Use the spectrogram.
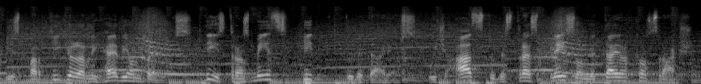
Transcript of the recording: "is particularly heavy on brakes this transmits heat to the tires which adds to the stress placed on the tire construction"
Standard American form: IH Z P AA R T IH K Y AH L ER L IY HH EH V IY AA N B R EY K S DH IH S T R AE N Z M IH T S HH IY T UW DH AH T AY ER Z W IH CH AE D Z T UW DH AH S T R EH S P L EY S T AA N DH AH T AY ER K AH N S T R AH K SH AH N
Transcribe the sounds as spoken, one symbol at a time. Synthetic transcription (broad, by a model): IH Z P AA R T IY K Y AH L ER L IY HH EH V IY AA N B R EY K S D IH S T R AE N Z M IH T S HH IY T UW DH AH T AY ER S W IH CH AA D S T UW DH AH S T R EH S P L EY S AA N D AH T AY ER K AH N S T R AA K SH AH N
